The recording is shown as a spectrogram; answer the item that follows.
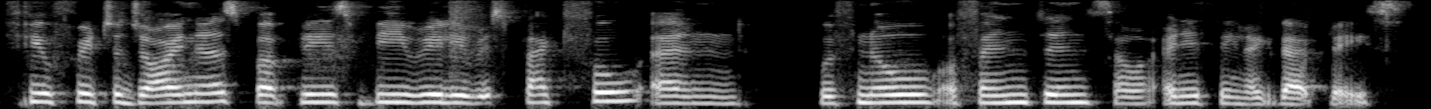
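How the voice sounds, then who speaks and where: A woman from Brazil with a Brazilian accent, hosting a live online conversation in halting, earnest speech, searching for her words. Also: medium pitch, flat delivery, dark tone. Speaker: host. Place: home in Spain. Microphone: video call.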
